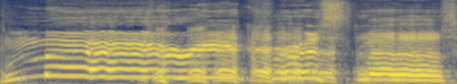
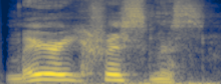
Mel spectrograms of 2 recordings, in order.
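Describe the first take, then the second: First: It sounds like a full, confident Santa voice. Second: It sounds hesitant, a voice not yet found.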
